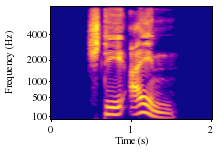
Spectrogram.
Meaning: singular imperative of einstehen
- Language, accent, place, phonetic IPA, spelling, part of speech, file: German, Germany, Berlin, [ˌʃteː ˈaɪ̯n], steh ein, verb, De-steh ein.ogg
